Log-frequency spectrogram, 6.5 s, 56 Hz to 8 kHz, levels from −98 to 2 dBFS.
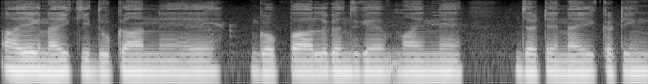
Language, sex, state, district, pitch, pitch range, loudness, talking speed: Marwari, male, Rajasthan, Nagaur, 115 Hz, 110-115 Hz, -16 LUFS, 110 wpm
